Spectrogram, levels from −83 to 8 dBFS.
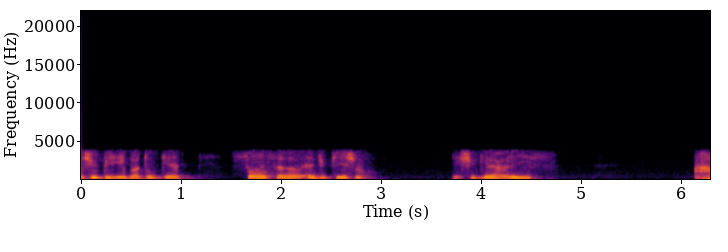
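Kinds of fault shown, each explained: Speex codec: a CELP speech coder running at a low rate, which fits a setting around 11 kbps, leaves too few bits for the excitation, so the speech carries plainly audible rough, noisy coding damage and sits in a telephone-like 200 Hz to 3.5 kHz band, with nothing above 3.8 kHz.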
